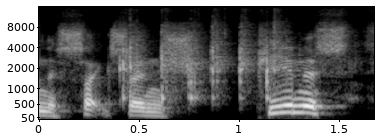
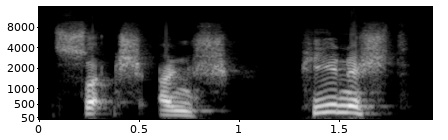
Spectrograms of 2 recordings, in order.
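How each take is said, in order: First: Said in the usual way. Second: Slow Sean Connery impression, s slurred to sh; a light, slow Sean Connery lisp with pianist said as pianisht; Scottish Sean Connery drawl, a touch higher and slower; Sean Connery accent. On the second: Shown as a demonstration. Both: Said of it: "my best Sean Connery accent".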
